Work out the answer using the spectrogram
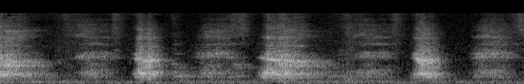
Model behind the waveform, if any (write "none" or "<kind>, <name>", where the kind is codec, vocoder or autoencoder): none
